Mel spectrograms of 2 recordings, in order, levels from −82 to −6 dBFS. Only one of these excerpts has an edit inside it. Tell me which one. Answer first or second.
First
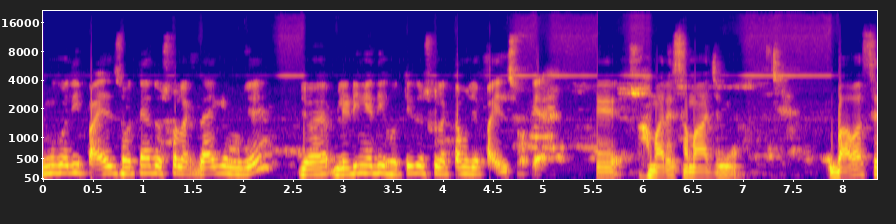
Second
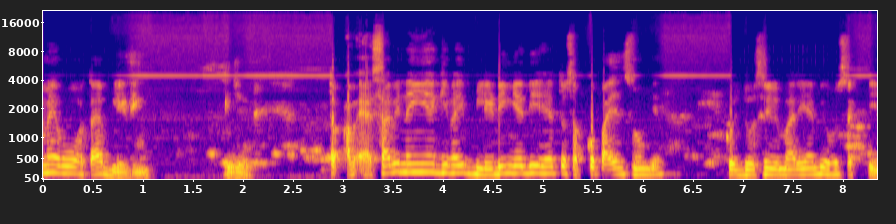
first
